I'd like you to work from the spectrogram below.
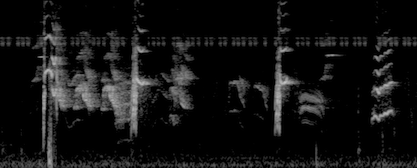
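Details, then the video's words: Indian ringneck parrot making varied chirps and squawks: sharp high clicks, warbling rising and falling notes, and a final quick rising trill, with a faint steady high whine throughout. "Indian Ringneck Parrot Chirping Sounds"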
